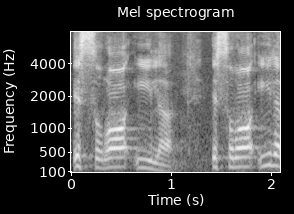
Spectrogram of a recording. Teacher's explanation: Minimum اس کو 3 سے 4 حرکات کی مقدار کھینچ کر پڑھنا چاہیے، اور میکسیمم اس کو 5 سے 6 حرکات کی مقدار کھینچ کر پڑھ سکتے ہیں۔ اسرائیل، اسرائیل میں را پر زبر ہے، را کو پر کر کے پڑھیں گے، الف مدہ اوپر مد کی علامت، یہ مد متصل ہے، مد واجب بھی کہتے ہیں، لازم بھی کہتے ہیں۔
